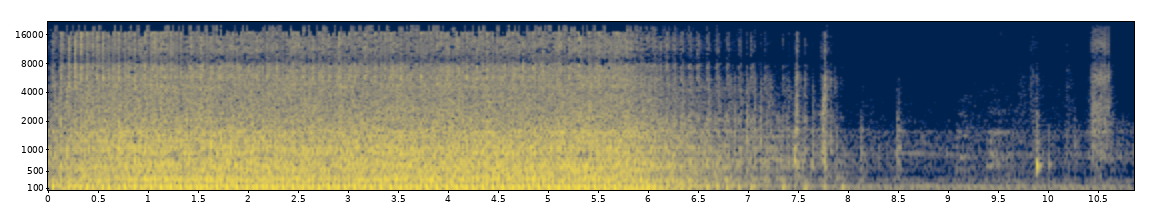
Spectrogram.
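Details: 1987 Toro OHV 20628C lawn mower with a 4HP 141cc Suzuki engine, after an easy fix for a no-start. It holds a steady, even low chug at constant speed for about six seconds, then is shut off and coasts down; normal running.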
